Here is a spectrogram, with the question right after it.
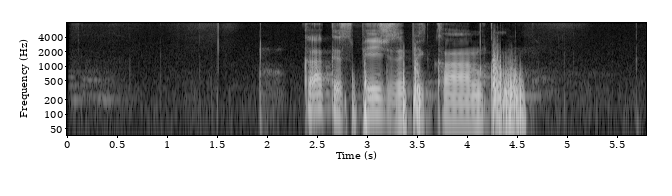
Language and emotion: Russian, sad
